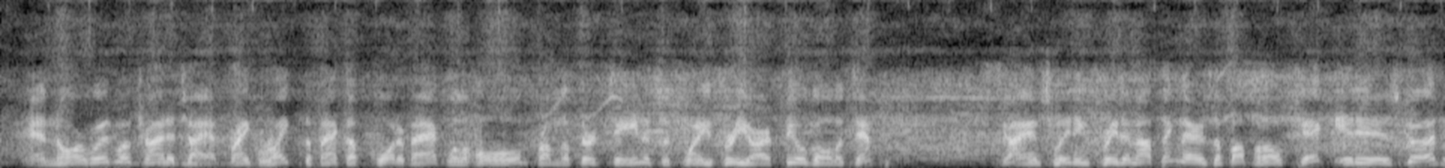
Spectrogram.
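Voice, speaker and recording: A man's fairly high voice with very even loudness, fairly even intonation and a moderate pace, with noticeable background noise. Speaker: radio play-by-play announcer. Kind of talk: live sports radio play-by-play.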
